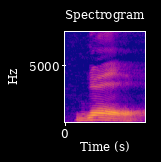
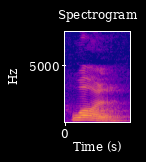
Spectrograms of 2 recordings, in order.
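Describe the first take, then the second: First: The final L is dark, made in the back. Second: The final L is very light, tongue tip raised. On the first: The speaker calls it right. "It's about that oh oh oh weird sound" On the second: The speaker calls it wrong. "and not"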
